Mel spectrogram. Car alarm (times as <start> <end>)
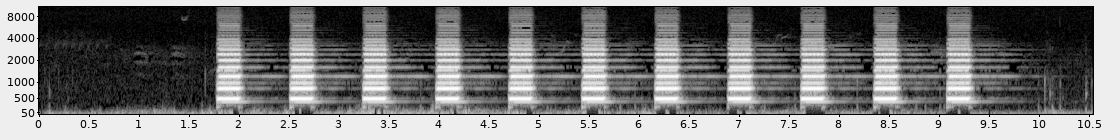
1.9 9.5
